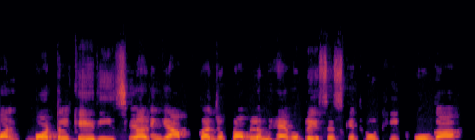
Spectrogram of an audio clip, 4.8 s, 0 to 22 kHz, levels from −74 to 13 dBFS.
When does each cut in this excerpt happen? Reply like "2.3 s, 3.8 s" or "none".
1.6 s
